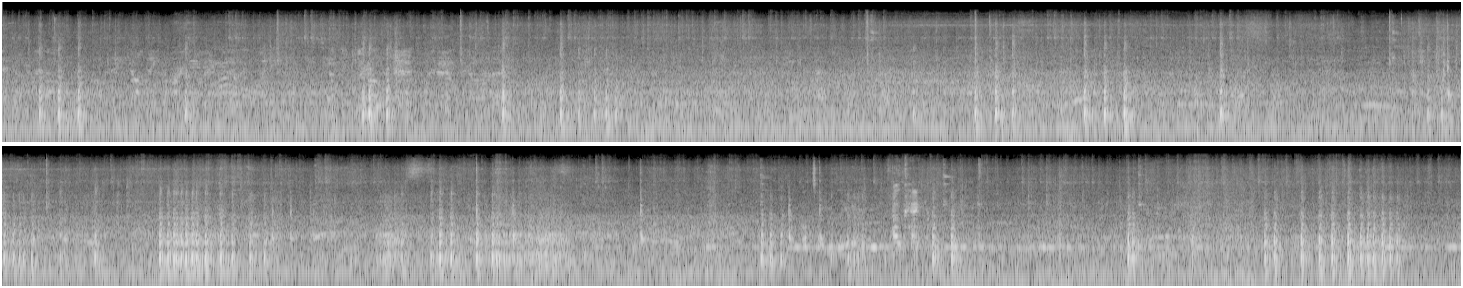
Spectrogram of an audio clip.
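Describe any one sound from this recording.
A diesel railcar engine drones under way.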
